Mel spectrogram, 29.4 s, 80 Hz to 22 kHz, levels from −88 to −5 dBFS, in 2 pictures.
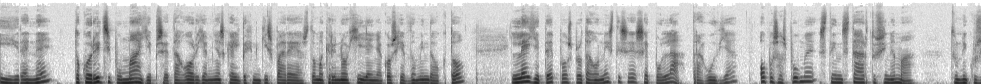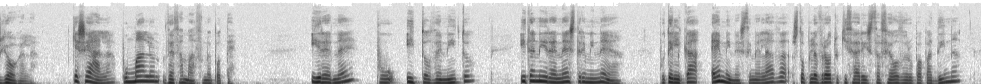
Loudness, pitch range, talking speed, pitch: -25 LUFS, 140-185 Hz, 120 wpm, 155 Hz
